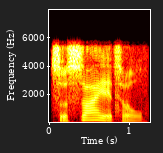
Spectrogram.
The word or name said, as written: societal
